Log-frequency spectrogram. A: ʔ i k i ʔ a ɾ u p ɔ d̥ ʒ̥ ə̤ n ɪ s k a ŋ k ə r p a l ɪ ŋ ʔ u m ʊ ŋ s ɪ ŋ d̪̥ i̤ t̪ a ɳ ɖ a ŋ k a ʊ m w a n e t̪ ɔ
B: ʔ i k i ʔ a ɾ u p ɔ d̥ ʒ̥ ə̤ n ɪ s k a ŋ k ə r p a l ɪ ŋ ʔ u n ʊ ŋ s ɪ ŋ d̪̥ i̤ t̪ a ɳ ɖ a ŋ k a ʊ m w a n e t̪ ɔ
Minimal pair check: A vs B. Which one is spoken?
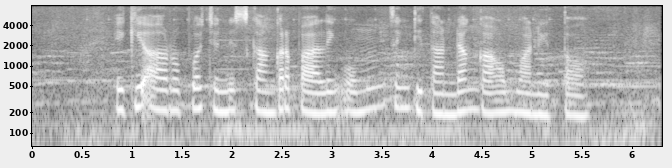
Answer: A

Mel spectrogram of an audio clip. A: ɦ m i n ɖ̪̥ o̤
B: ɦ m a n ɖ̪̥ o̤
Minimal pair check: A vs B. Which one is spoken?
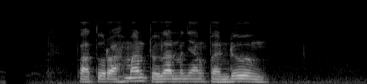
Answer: B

